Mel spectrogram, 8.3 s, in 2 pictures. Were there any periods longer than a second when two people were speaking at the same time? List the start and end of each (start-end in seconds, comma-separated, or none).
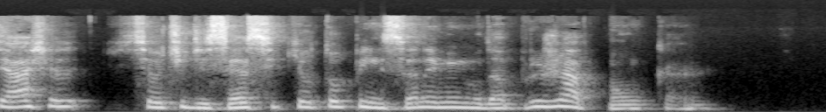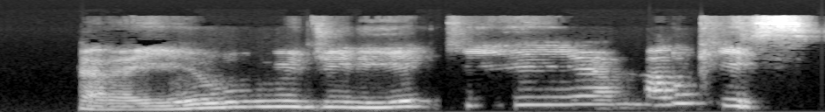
none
